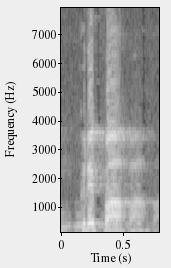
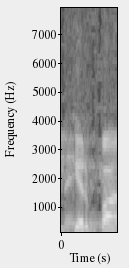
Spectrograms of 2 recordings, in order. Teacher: ਇਹਨੂੰ ਕਿਰਪਾ ਨਹੀਂ ਬੋਲਣਾ ਸਿਹਾਰੀ ਰਰੇ ਨੂੰ ਜਾਏਗੀ ਹਿੰਦੀ ਵਾਂਗੂ ਕ੍ਰਿਪਾ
